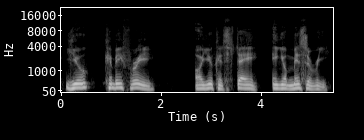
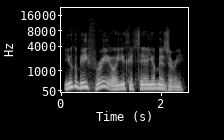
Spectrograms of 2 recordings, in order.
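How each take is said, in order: First: You can be free said slowly, each word weighed; slow emphatic repeat. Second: Said in the usual way. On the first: Shown as a demonstration. Preacher repeats the choice to listeners, slow and emphatic. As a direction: lean on the choice, slow and deliberate. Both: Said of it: "repeated slower".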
